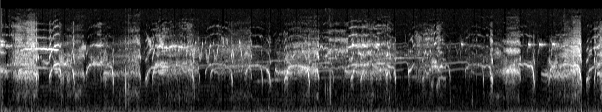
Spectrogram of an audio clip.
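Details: At a falcon nest in the Barycz Valley, Poland, while the birds are fed: a long run of rapid, arching squeals and wails, many voices overlapping, pulsing with short dips between phrases.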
